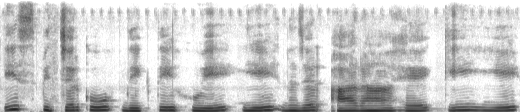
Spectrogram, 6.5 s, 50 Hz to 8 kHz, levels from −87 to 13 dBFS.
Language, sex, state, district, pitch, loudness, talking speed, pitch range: Hindi, female, Chhattisgarh, Raipur, 195 Hz, -14 LUFS, 110 wpm, 180-215 Hz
